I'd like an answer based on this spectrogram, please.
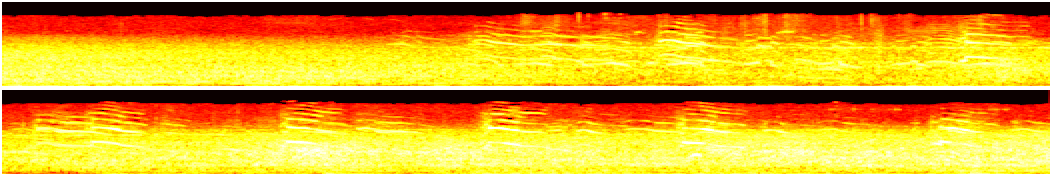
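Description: The Avro Vulcan's four Olympus jet engines give a steady roar overhead, swelling again about five seconds in. Over it, from about a second and a half in, birds give many short, hooked squawking calls several times a second.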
